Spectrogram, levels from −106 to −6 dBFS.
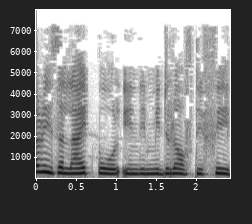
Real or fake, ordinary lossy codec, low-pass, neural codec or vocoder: real; MP3, 32 kbps; 7.2 kHz; none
